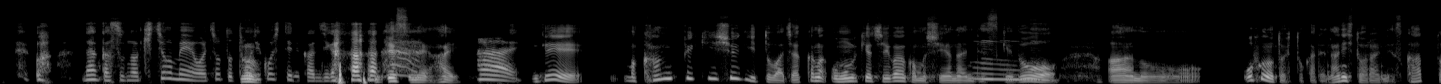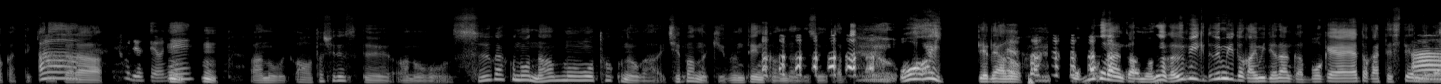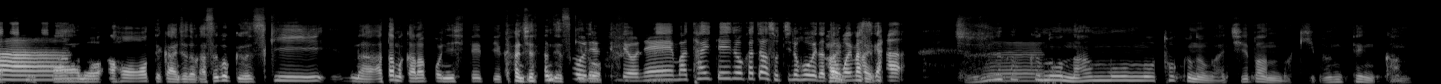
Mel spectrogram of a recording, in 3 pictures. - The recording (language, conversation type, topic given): Japanese, podcast, 完璧主義とどう付き合っていますか？
- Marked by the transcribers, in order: laugh; put-on voice: "あの、あ、私ですね、あの、数 … 換なんですよ"; laugh; laugh; laughing while speaking: "感じなんですけど"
